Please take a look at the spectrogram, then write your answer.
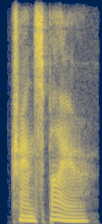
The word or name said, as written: transpire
